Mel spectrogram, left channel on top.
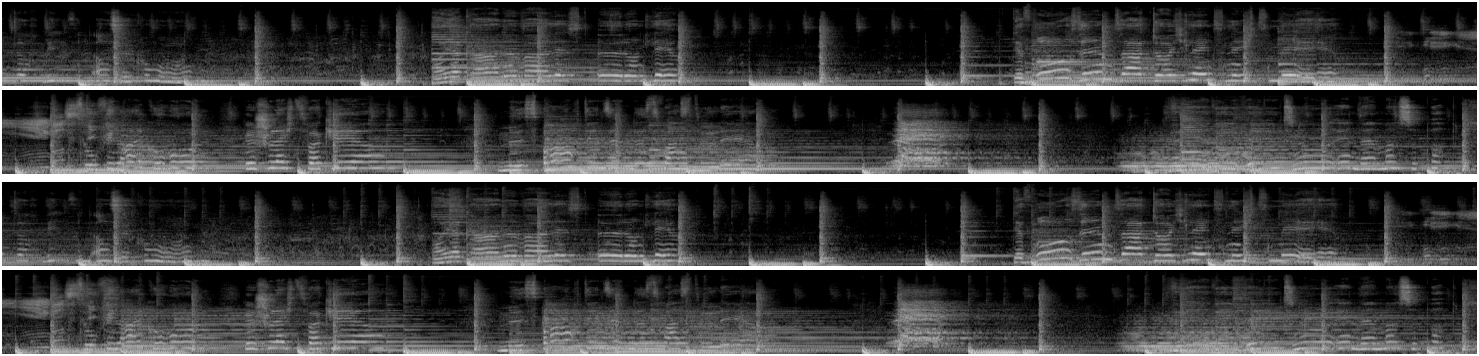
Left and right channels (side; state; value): both; normal; correlation 0.70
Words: doch wir sind auserkoren. Euer Karneval ist öd und leer. Der Frohsinn sagt euch längst nichts mehr. Zu viel Alkohol, Geschlechtsverkehr missbraucht den Sinn des Fastelehr. Wer wie wild nur in der Masse poppt,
